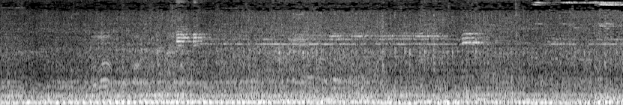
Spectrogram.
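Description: Motorcycle engine running steadily at a crawl in slow, crowded street traffic, with a low rumble and faint voices of people around.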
